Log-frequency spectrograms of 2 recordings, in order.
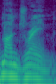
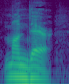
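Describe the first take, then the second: First: The name ends with an n sound. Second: The name ends with an r sound. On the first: The speaker calls it wrong. "I said Mondraine. Yeah, I always get the N moved around" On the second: The speaker calls it right. "That's his name"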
